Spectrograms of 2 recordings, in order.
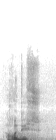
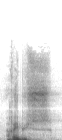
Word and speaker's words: rebus: Les bons latinistes disent d'ailleurs rébus pour la devinette, avec la prononciation restituée, et ils disent rebus pour l'ablatif latin. Mais un bon latiniste aujourd'hui ne prononcerait jamais rébus.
